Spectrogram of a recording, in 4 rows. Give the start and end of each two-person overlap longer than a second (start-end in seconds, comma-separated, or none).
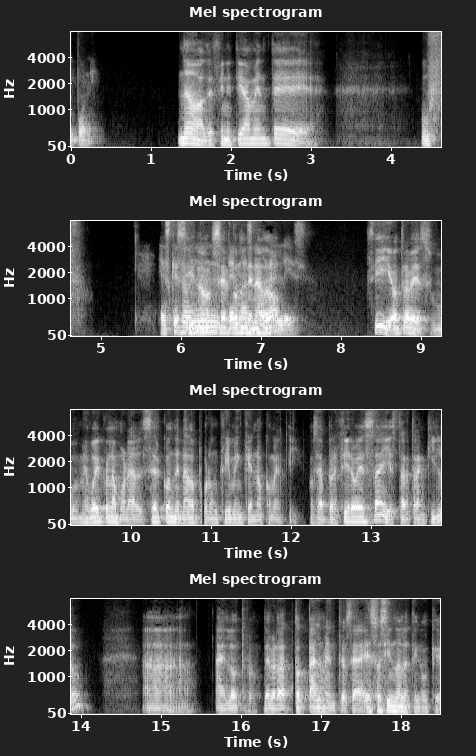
5.9-7.3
